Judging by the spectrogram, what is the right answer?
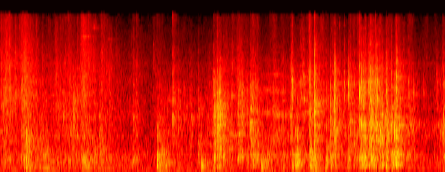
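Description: Tissue paper rustling and a cardboard gift box being handled and opened, in irregular crinkly bursts with a few sharp clicks.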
